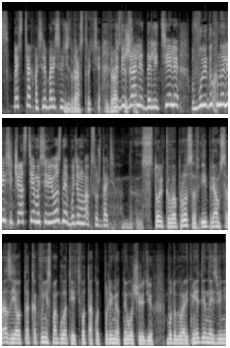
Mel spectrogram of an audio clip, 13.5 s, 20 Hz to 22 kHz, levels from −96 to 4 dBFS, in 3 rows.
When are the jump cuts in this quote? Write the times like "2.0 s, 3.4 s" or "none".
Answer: none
